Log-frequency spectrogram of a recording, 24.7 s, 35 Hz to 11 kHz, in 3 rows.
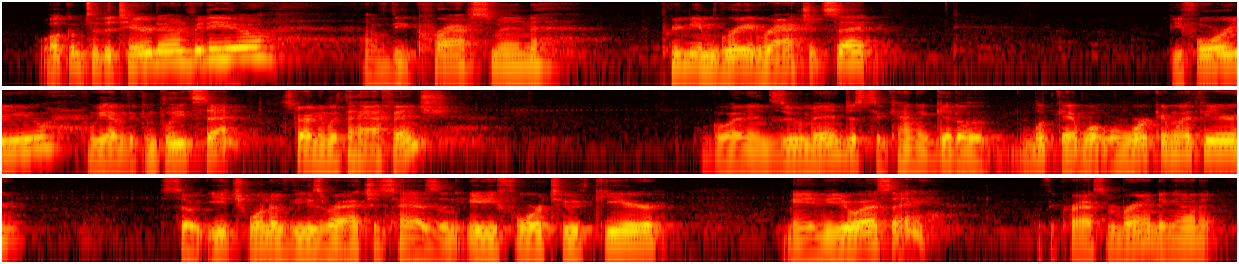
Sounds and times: Speech: 0.2s - 11.6s, 12.9s - 24.7s.

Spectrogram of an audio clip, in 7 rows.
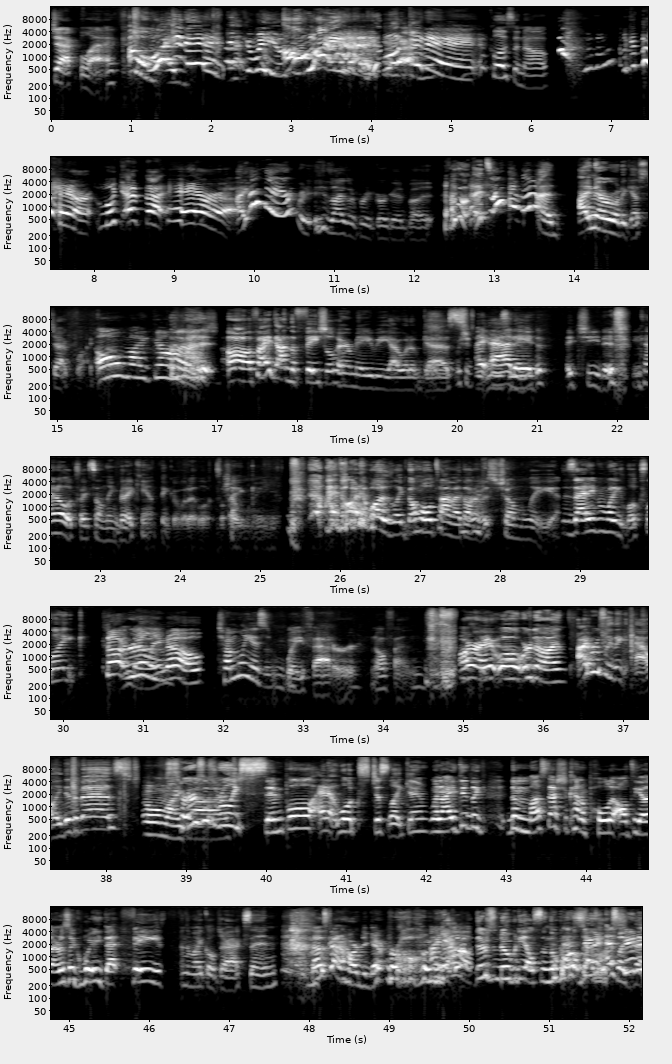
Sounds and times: Inside, small room: 0.0s - 52.1s
Speech: 7.1s - 52.1s.

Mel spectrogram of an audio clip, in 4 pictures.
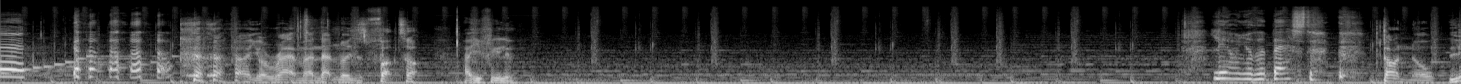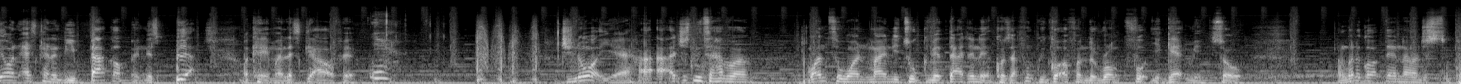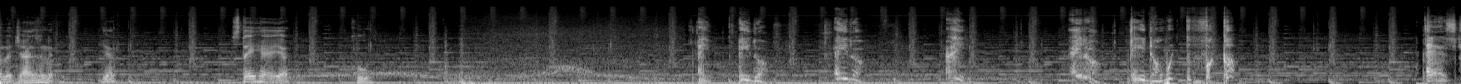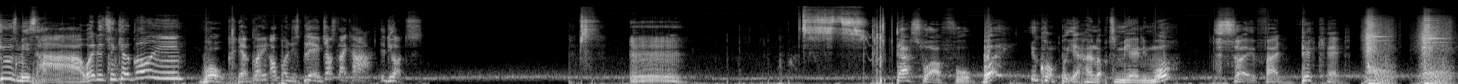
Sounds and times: Speech: 0.0s - 0.3s, 2.0s - 5.2s, 11.9s - 18.6s, 20.2s - 27.0s, 28.0s - 30.4s, 31.6s - 32.2s, 32.8s - 33.0s, 36.2s - 37.9s, 38.7s - 39.0s, 39.9s - 41.7s, 43.4s - 48.1s, 49.6s - 50.7s, 51.8s - 57.3s
Music: 0.0s - 47.9s.

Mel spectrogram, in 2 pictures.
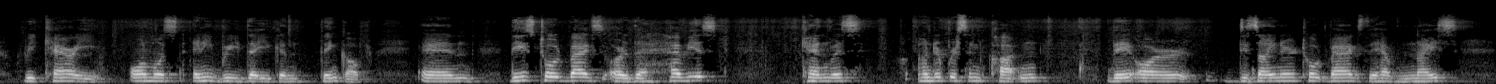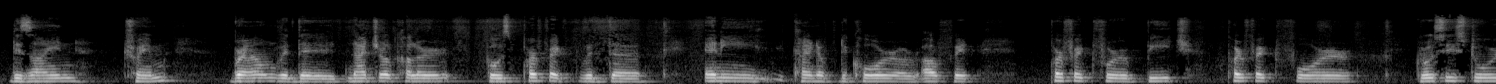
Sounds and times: Speech: 0.0s - 7.3s, 8.0s - 24.8s, 25.4s - 29.9s.

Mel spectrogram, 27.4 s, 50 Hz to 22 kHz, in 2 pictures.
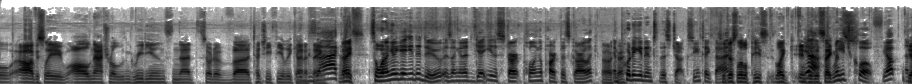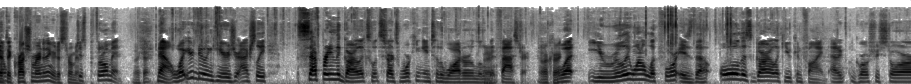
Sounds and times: Speech: 0.0s - 17.6s, 18.2s - 27.3s.

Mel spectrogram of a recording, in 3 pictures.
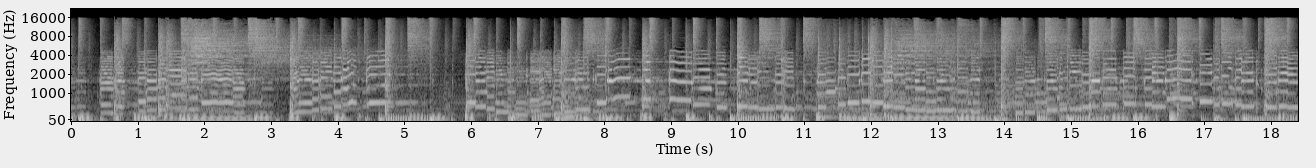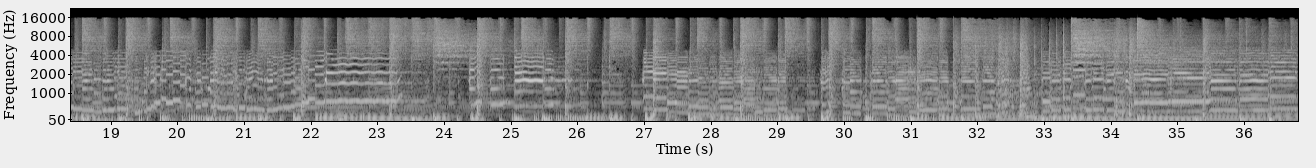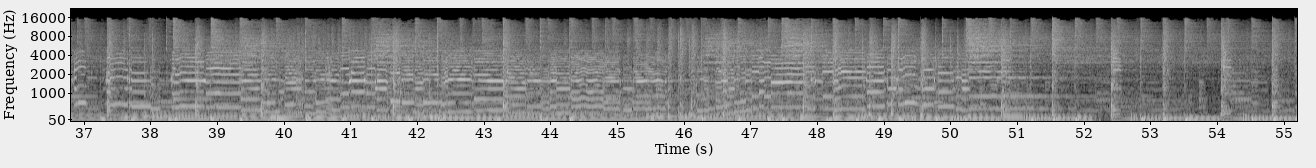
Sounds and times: Bass drum: 0.0s - 55.2s
Drum kit: 0.0s - 55.2s
Hi-hat: 0.0s - 55.2s
Jazz: 0.0s - 55.2s
Steel guitar, slide guitar: 0.0s - 55.2s.

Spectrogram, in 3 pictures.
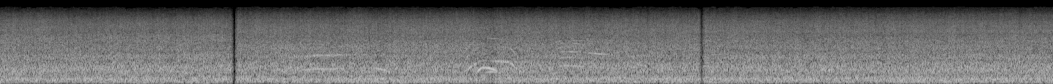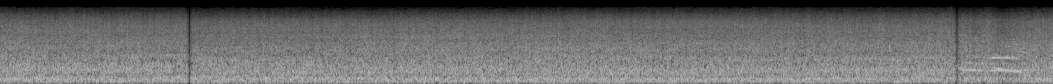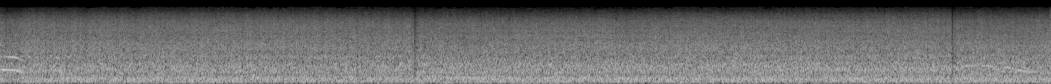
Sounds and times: Waterfall: 0.0s - 31.5s.

